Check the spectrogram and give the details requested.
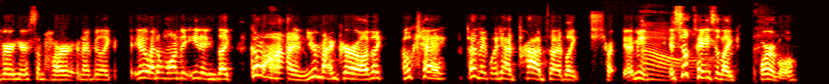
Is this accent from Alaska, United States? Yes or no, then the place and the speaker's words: yes; Alaska, United States; I'm from Alaska back home. We will go fishing.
